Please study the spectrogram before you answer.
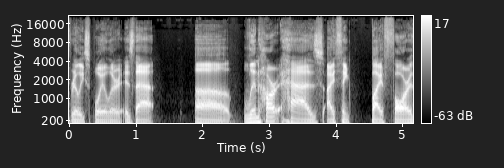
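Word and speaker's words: Linhardt: I don't know how they pronounce it in English. Yeah, Linhart. Yes, it is Linhart in English, and he is my 3rd favorite.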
